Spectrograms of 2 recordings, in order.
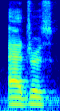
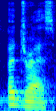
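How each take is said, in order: First: "address" as AD-dress; first-syllable stress. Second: "address" as a-DRESS; weak A and strong DRESS in "address"; final-syllable stress. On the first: Teacher recaps noun choice, front-stressed. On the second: Teacher recaps noun choice, end-stressed. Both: Shown as a demonstration. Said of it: "Quer falar endereço? Escolha".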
